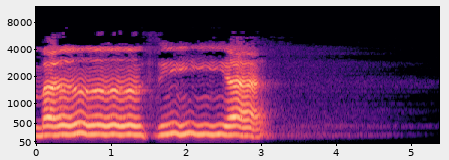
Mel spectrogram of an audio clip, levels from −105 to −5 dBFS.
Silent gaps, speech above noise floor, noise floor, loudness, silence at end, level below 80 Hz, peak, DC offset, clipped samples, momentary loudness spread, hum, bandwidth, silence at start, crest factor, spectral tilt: none; 55 dB; -74 dBFS; -19 LUFS; 2.3 s; -86 dBFS; -6 dBFS; under 0.1%; under 0.1%; 8 LU; none; 5.8 kHz; 0 s; 16 dB; -7.5 dB/octave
